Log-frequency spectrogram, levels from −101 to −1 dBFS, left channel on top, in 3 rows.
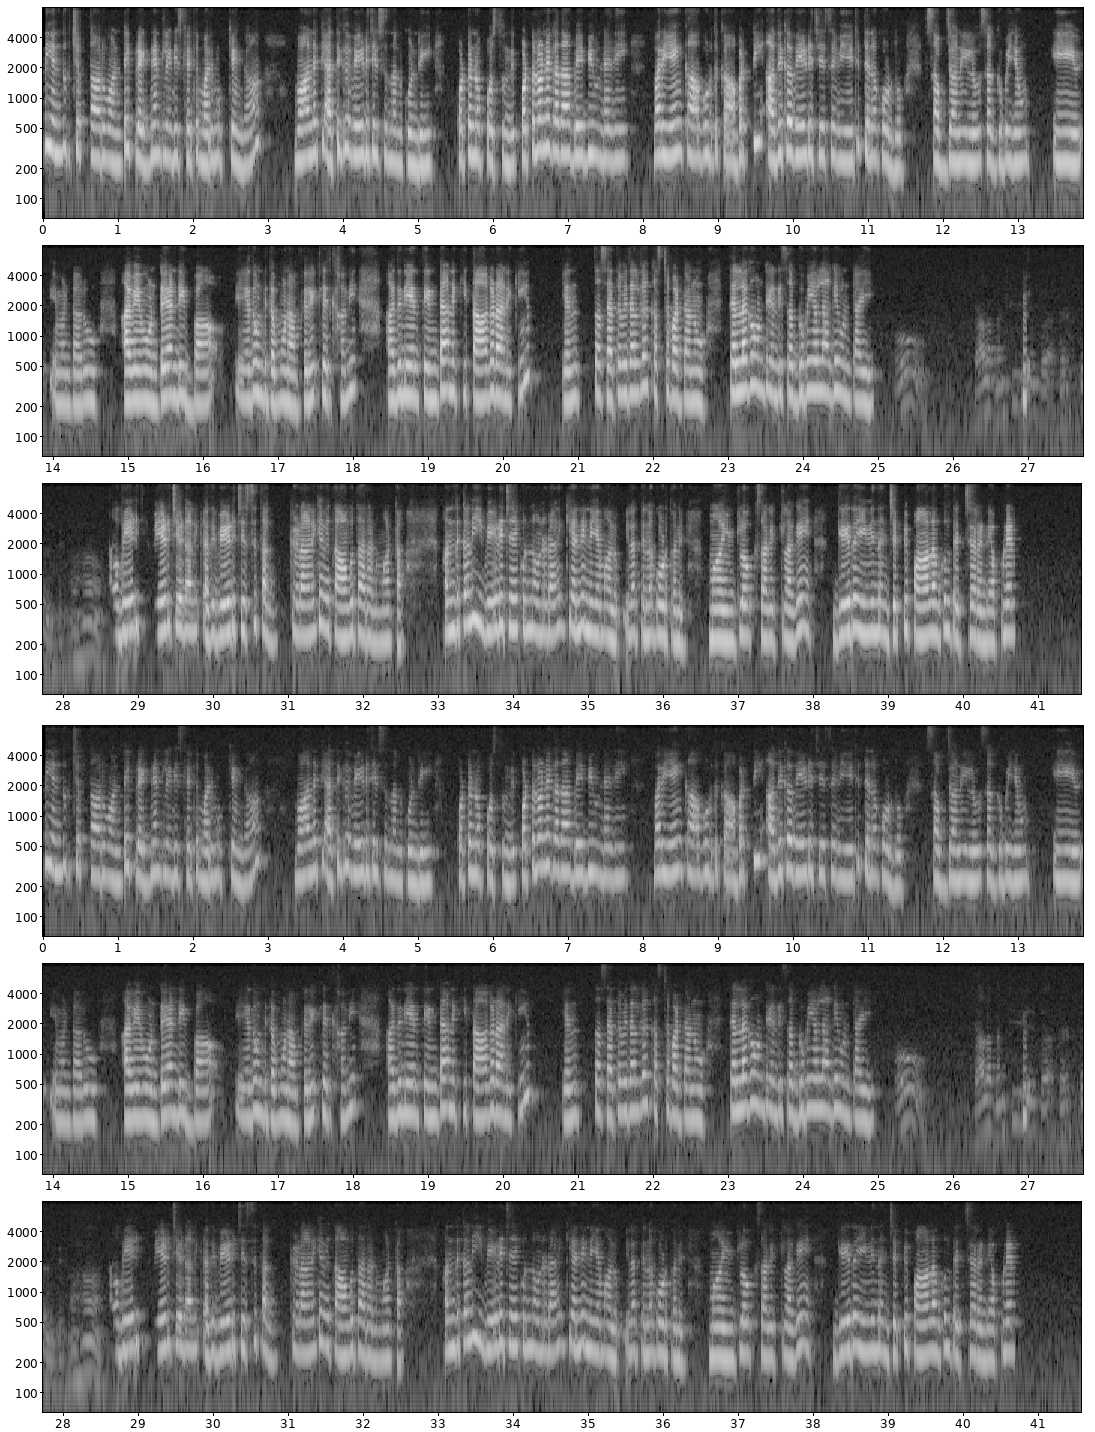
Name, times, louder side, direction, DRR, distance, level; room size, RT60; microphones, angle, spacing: voice 1, 0.0-2.9 3.3-5.2 5.5-7.8 8.1-13.1 13.5-20.4 20.8-24.9 26.9-27.0 28.6-36.3 36.6-40.7, left 7 dB, 80° left, 0.4 m, -26 dB
voice 2, 25.2-25.6 26.3-28.5, right 2 dB, 70° right, 2.1 m, -49 dB
12.0 x 5.7 x 3.6 m
head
